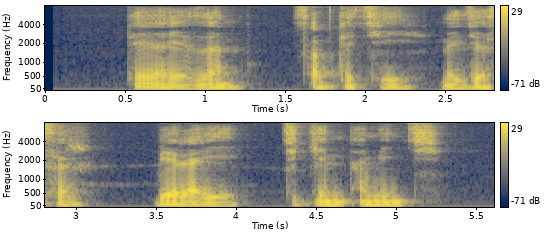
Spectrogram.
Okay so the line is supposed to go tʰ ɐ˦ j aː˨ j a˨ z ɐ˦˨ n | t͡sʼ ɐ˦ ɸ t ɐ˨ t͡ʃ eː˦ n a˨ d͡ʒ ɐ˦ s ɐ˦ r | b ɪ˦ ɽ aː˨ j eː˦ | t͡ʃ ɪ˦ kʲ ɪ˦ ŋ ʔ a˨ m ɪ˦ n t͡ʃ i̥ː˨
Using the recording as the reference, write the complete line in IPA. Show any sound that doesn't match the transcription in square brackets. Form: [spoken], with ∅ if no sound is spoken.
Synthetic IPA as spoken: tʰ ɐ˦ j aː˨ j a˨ z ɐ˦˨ n | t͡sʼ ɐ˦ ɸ t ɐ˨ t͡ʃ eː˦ n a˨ d͡ʒ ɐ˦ s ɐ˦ r | b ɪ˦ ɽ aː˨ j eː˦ | t͡ʃ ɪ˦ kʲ ɪ˦ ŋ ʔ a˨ m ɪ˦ n t͡ʃ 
